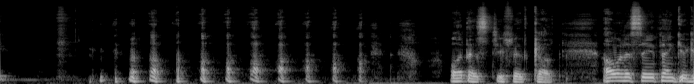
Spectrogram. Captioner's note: Ketawa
